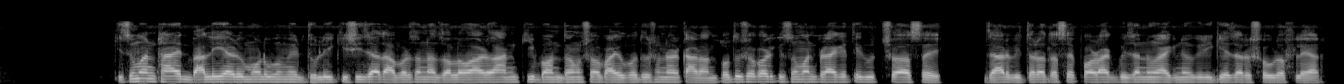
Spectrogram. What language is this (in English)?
Assamese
